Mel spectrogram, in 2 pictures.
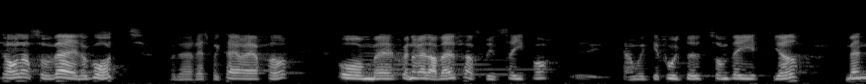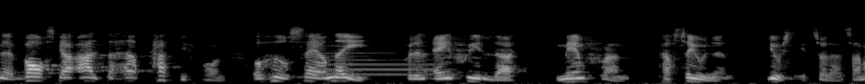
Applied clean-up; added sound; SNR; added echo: classical method Wiener filter.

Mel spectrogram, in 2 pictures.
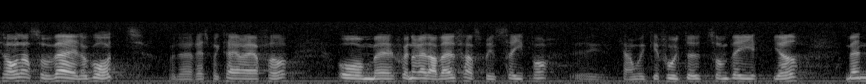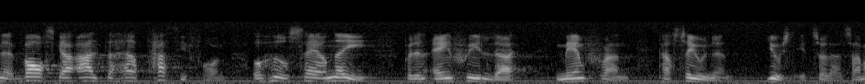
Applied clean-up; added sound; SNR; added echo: none; none; none; none.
